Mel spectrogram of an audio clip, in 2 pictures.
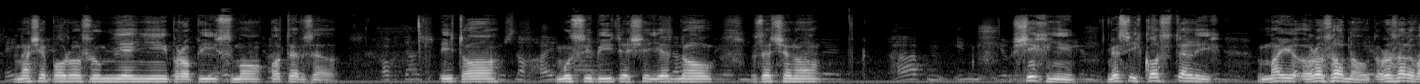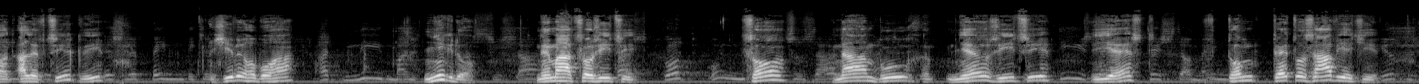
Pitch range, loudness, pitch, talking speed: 120-145 Hz, -16 LUFS, 130 Hz, 80 wpm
